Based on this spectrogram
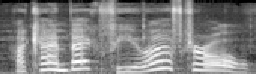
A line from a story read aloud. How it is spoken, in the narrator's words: Slifania exclaimed, and they were both rocked with laughter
